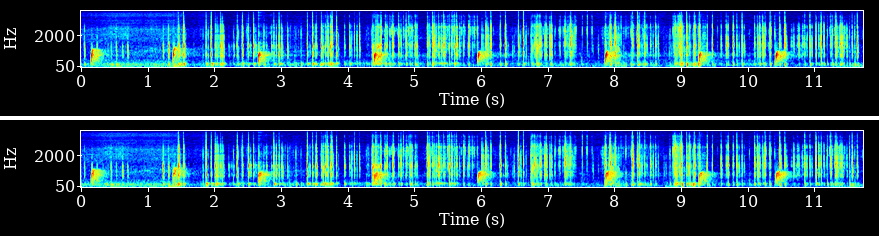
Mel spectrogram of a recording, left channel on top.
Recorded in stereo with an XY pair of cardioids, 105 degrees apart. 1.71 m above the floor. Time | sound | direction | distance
0.1 | a pop | 55° left | 2.5 m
